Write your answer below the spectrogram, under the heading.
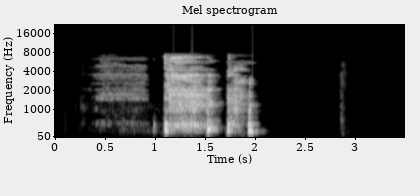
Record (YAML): cough_length: 3.5 s
cough_amplitude: 32767
cough_signal_mean_std_ratio: 0.38
survey_phase: beta (2021-08-13 to 2022-03-07)
age: 18-44
gender: Male
wearing_mask: 'No'
symptom_cough_any: true
symptom_shortness_of_breath: true
symptom_fever_high_temperature: true
symptom_change_to_sense_of_smell_or_taste: true
smoker_status: Ex-smoker
respiratory_condition_asthma: true
respiratory_condition_other: false
recruitment_source: Test and Trace
submission_delay: 2 days
covid_test_result: Positive
covid_test_method: LFT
